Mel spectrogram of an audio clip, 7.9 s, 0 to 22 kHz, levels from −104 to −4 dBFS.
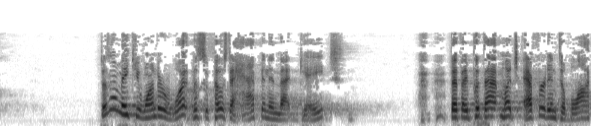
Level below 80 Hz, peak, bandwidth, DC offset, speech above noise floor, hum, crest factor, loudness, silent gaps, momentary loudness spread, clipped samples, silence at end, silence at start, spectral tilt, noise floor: -66 dBFS; 0 dBFS; 8.8 kHz; under 0.1%; 63 dB; none; 24 dB; -23 LUFS; none; 17 LU; under 0.1%; 0 s; 1.35 s; -3.5 dB/octave; -86 dBFS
